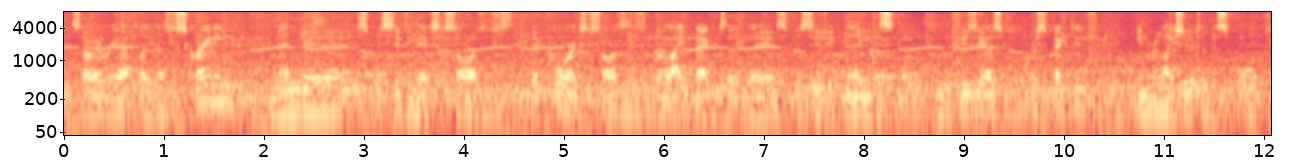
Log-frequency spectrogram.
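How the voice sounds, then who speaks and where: A man at a moderate pace, with music in the background. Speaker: conditioning coach. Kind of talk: interview answer. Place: gym. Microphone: lapel.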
